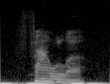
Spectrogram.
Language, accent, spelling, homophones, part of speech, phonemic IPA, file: English, UK, fouler, fowler, noun / adjective, /ˈfaʊl.ə/, En-uk-fouler.ogg
- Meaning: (noun) One who fouls; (adjective) comparative form of foul: more foul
